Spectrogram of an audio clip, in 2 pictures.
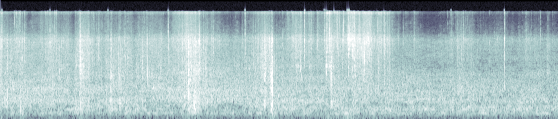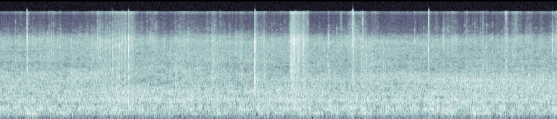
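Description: Footsteps crunch through dry grass and twigs.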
